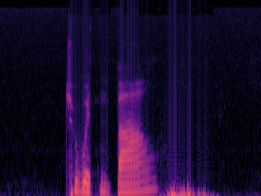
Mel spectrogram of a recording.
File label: "Trewidden Bal" EN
